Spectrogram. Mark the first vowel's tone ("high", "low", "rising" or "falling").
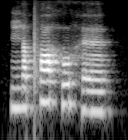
low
